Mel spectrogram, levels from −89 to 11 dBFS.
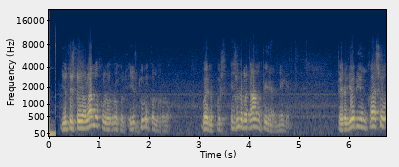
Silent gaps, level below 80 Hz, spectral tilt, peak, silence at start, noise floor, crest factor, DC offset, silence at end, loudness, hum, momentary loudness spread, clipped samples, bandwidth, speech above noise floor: none; -38 dBFS; -7.5 dB/octave; -4 dBFS; 0 s; -49 dBFS; 16 dB; under 0.1%; 0 s; -19 LUFS; none; 18 LU; under 0.1%; 8 kHz; 30 dB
